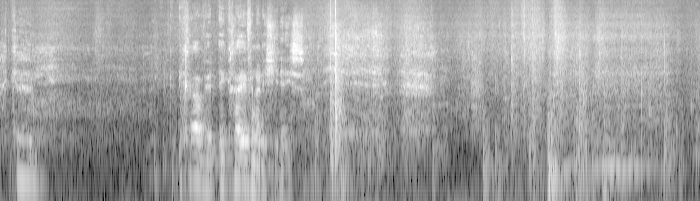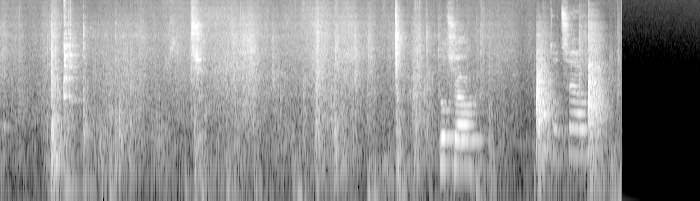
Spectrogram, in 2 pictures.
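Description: A middle-aged man speaks, close by.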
